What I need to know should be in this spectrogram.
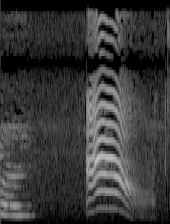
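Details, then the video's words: Indoor pet cat, a female called pretty and cutie, answers soft talk with a clear harmonic meow that holds steady then droops downward, following a woman's high-pitched baby talk. "Talking Kitty"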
